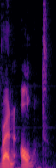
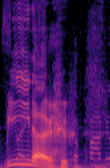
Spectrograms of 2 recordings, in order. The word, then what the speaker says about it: Renault: an english word it's ren oh and someone else says ren alt re no indeed it's not only words it's french so renault renault renault reno renault okay okay it's reno renault is that right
